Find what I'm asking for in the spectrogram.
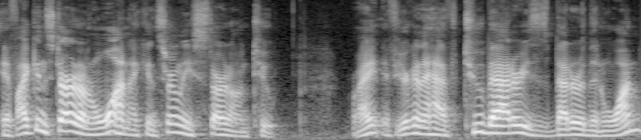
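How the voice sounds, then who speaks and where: A man at a very fast pace, with lively intonation, big swings in loudness and a quiet background. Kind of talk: tutorial. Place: studio.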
